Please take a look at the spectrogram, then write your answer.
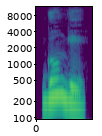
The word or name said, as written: ಗೊಂಕೆ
